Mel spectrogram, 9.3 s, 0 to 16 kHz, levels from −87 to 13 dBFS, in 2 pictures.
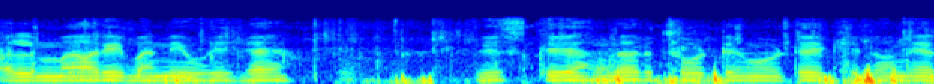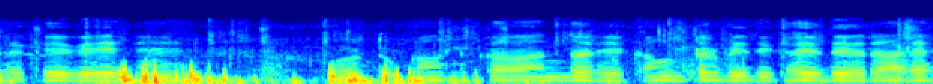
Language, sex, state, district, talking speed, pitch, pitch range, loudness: Hindi, male, Rajasthan, Bikaner, 150 wpm, 125 Hz, 120-130 Hz, -25 LUFS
